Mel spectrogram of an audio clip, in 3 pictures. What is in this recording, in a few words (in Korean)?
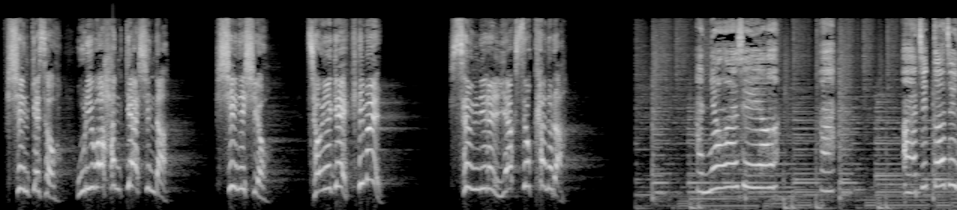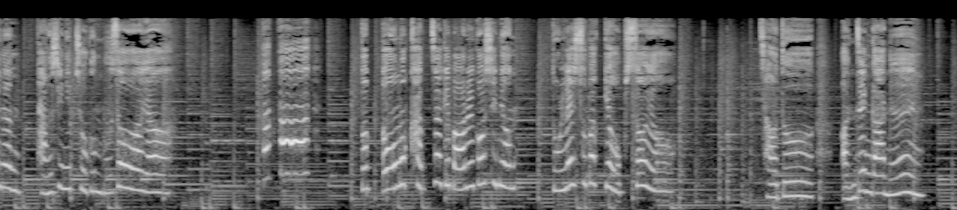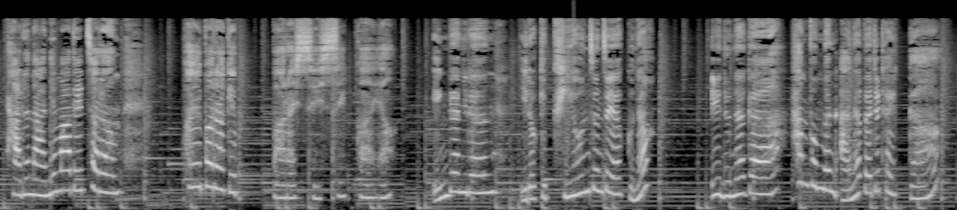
게임 20대 여전사 강력한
